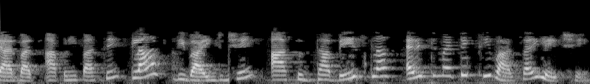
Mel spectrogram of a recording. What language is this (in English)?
Gujarati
